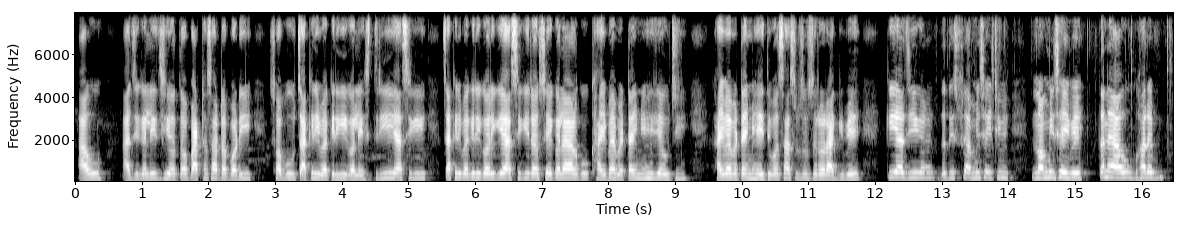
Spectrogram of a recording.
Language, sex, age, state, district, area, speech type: Odia, female, 45-60, Odisha, Kendujhar, urban, spontaneous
